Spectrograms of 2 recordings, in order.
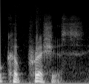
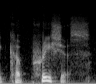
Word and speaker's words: capricious: Note the difference in pronunciation between capricious and caprice. Don't say capricious. Capricious should rhyme with delicious. Word 12. Blatant. B-L-A-T-A-N-T.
